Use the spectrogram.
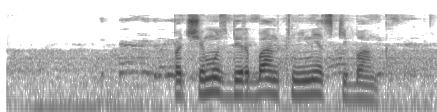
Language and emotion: Russian, neutral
